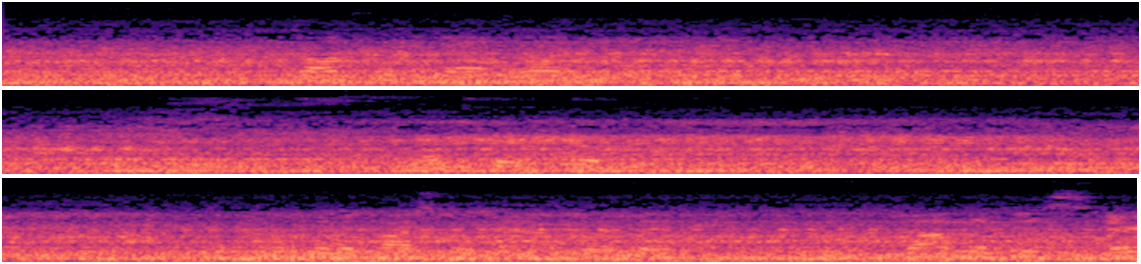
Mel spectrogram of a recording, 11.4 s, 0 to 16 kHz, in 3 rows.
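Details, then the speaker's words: 2010 Ford 6.8L V10 Triton van after extracting broken exhaust manifold studs and refitting the manifold, cold start recorded by the passenger-side tire: even, smooth idle with no ticking or puffing at the manifold; quiet, no exhaust leak. "I'm going to fire it up. Nice and quiet."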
